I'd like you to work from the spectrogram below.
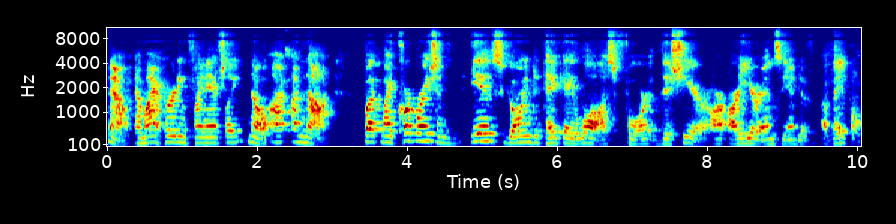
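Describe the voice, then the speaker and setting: With a fairly high pitch and ordinary pitch variation, a man speaks at a fairly slow pace. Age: 60s. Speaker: landlord and property manager. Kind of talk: webinar presentation. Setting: online webinar. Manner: halting, frequent word repetitions.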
